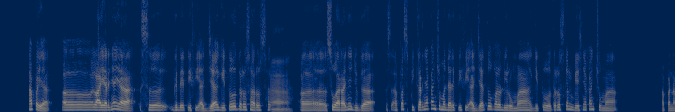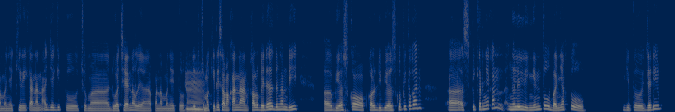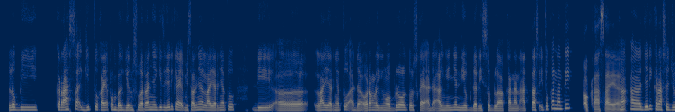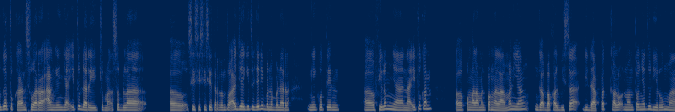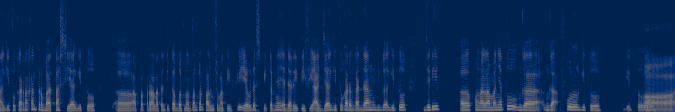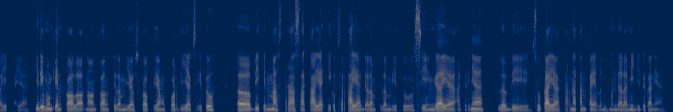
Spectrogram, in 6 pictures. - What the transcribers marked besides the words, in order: in English: "speaker-nya"; in English: "channel"; in English: "speaker-nya"; in English: "speaker-nya"; other weather sound; in English: "4DX"
- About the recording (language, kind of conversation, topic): Indonesian, podcast, Bagaimana pengalamanmu menonton film di bioskop dibandingkan di rumah?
